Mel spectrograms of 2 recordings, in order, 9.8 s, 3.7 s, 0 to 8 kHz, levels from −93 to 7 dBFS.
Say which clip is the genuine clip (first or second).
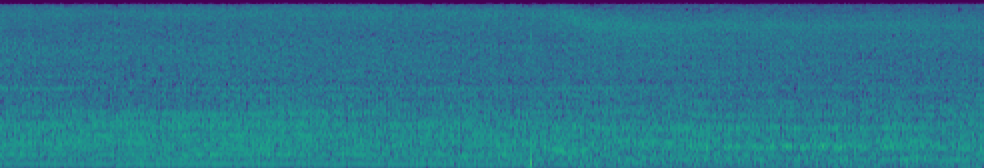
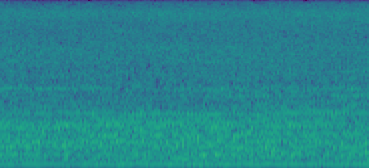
second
